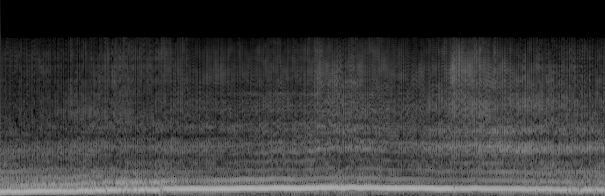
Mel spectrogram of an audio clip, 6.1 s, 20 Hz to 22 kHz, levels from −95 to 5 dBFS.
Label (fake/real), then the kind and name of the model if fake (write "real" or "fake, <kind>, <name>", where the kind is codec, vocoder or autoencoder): fake, vocoder, BigVGAN v2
